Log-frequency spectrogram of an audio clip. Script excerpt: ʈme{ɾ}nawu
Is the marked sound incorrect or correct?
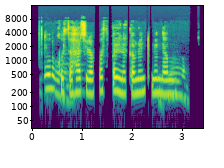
incorrect: none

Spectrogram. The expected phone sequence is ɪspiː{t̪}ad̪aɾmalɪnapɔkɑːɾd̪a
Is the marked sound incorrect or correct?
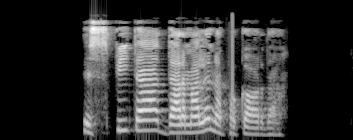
correct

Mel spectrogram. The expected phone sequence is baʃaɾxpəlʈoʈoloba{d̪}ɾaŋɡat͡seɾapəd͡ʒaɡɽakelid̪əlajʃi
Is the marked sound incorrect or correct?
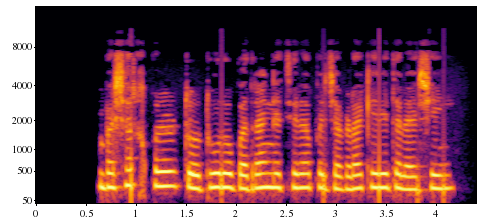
correct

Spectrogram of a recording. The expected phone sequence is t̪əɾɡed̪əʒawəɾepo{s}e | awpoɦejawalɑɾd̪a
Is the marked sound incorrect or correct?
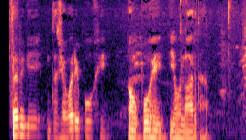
incorrect: x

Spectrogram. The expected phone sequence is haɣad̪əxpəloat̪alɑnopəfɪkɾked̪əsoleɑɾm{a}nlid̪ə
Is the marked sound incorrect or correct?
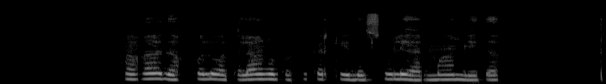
incorrect: ɑ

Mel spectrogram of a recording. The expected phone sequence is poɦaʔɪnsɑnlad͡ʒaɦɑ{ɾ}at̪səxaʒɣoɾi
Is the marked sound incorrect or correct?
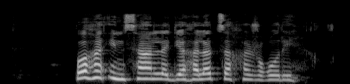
incorrect: l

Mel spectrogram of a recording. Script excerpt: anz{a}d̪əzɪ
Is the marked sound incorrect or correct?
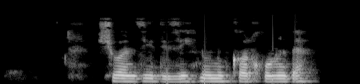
incorrect: i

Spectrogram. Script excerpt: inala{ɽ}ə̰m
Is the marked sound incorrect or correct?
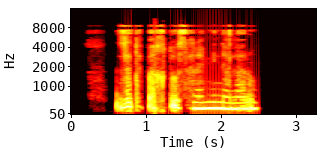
incorrect: ɾ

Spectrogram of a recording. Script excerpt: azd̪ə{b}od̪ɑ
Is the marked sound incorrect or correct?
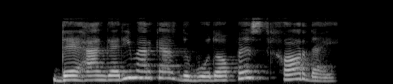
correct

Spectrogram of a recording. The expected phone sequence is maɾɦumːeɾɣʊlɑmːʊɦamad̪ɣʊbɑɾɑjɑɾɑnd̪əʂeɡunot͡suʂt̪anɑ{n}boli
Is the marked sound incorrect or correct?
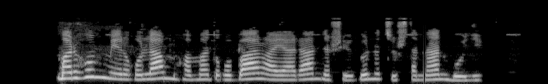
correct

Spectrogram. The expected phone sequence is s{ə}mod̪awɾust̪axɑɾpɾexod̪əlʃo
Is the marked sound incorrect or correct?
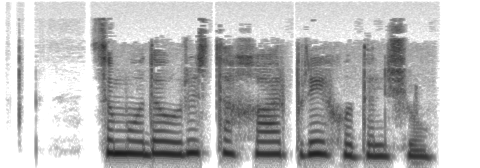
correct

